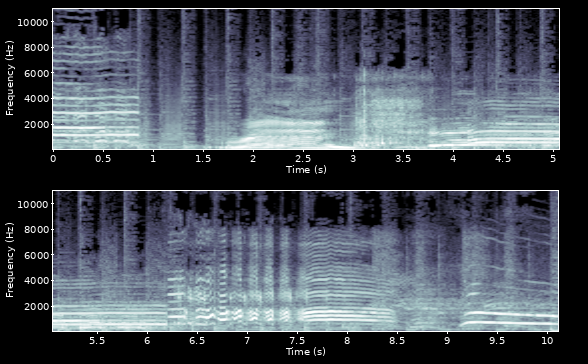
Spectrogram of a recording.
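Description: Comic sound effects and music: a swooping pitch glide up and down, held horn-like notes, and a long falling note near the end.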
